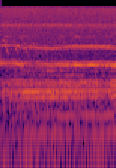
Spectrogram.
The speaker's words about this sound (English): This is the eerie mating call of the American elk during rutting season.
